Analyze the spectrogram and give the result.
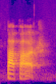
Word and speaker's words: papad: And maybe we should play a sound clip of how it's properly pronounced, but I believe it's something more like papar. Okay. And you kind of turn the second syllable into a rolling UR sound.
